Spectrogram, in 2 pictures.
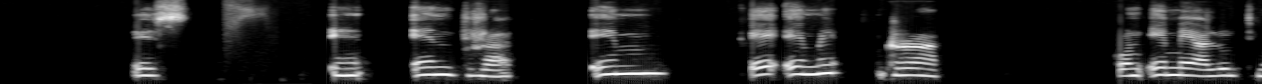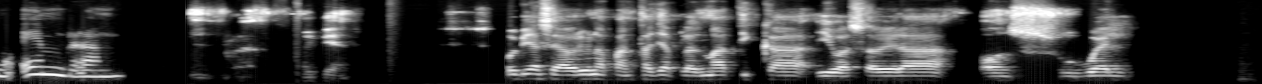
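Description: A man speaks calmly through a headset microphone on an online call.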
